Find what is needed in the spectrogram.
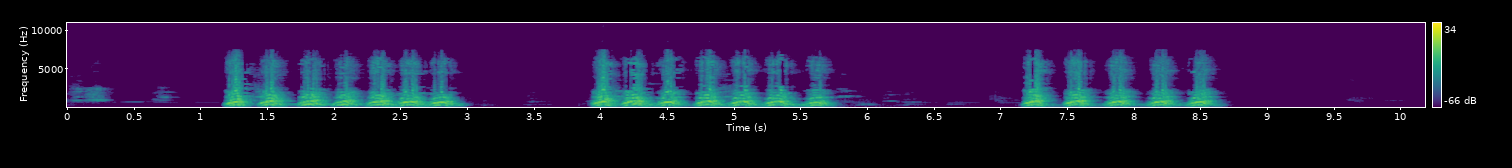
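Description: A dog barking in three quick runs of about eight barks each, roughly five barks a second, with short silences between the runs.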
